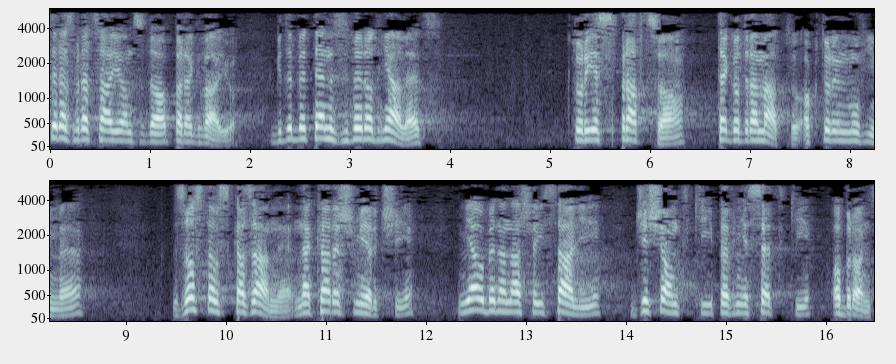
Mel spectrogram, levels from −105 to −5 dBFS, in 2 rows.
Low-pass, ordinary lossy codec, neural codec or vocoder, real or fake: 5.4 kHz; MP3, 24 kbps; none; real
